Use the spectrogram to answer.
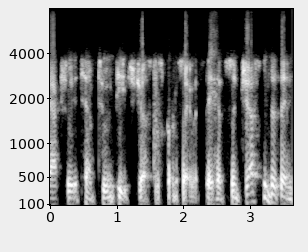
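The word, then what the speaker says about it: Protasiewicz: Protasewicz, am I pronouncing that correctly?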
